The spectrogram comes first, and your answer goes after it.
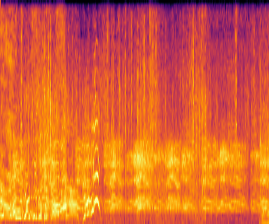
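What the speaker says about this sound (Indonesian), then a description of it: "Burung gagak ya." Several harsh crow caws ring out over a busy outdoor scene, repeated in a loose rhythm during the first two seconds and fading into a continuous babble of background noise and distant voices.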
